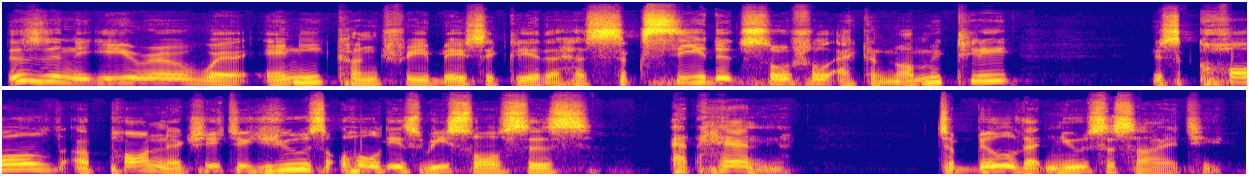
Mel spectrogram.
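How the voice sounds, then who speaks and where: A Singaporean man delivers a formal opening address in a hotel conference hall, earnest and emphatic, often slipping in "you know" and "actually." His voice is fairly high and mellow, animated at a moderate pace. The recording is dry.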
